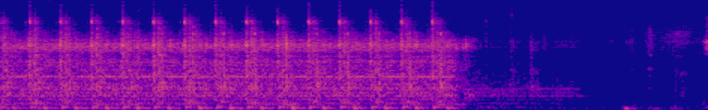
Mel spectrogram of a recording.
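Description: A sewing machine with a walking foot stitches quilting fabric in a fast, even needle rhythm for about three seconds, then stops, leaving faint handling noise.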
